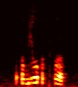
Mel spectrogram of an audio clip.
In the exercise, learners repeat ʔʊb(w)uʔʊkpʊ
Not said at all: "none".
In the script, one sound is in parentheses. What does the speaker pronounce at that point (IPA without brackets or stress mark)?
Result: j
